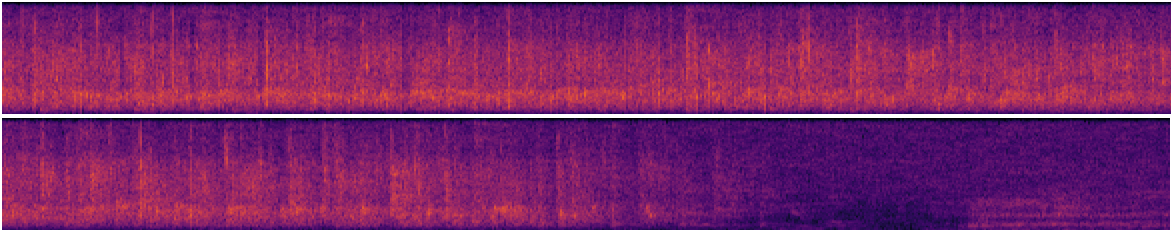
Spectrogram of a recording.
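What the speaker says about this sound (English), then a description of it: "We'd like to acknowledge you and give you a round of applause as well." Audience applause for first responders at a Medal of Honor event, sustained clapping from a crowd for several seconds that thins and fades out near the end, with a little laughter mixed in.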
